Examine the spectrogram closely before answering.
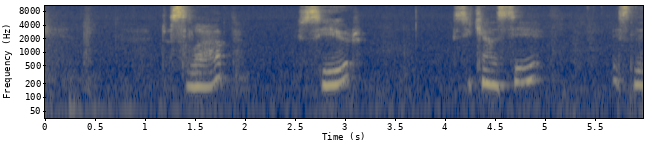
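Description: A sheet of paper rustles as a hand peels it up.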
